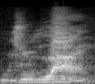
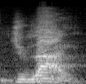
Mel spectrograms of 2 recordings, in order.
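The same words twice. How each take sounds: First: The stress is on the second syllable. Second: The stress is on the second syllable.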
